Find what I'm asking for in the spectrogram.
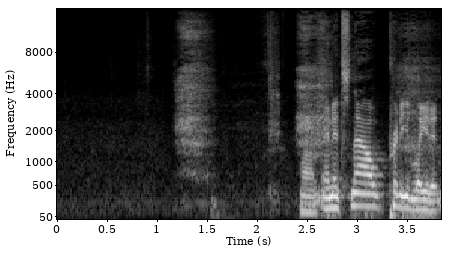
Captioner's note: breathes heavily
